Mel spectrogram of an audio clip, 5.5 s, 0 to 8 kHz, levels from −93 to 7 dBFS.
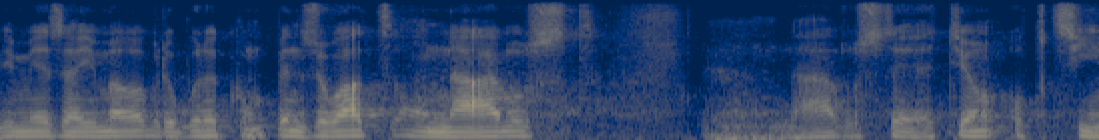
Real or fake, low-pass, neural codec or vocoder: fake; 7.2 kHz; codec, 24 kHz, 0.9 kbps, WavTokenizer, medium speech release version 1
